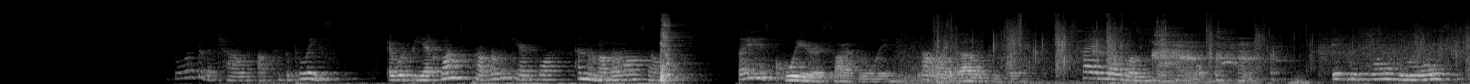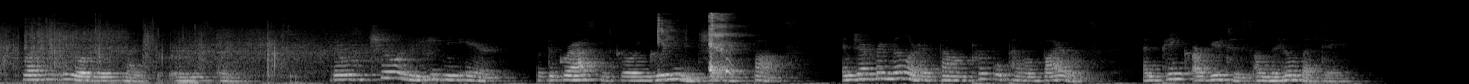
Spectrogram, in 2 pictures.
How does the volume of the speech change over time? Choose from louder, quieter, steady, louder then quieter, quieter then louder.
steady.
